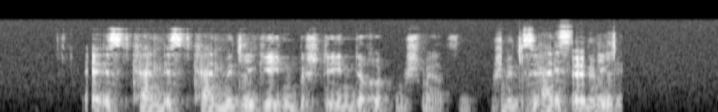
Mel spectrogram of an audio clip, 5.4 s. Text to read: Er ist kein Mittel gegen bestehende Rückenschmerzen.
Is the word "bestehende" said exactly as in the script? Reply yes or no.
yes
